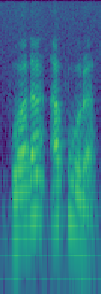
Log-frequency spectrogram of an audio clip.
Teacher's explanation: first person singular agent, which is shown by high tone with stress. There is no focus.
